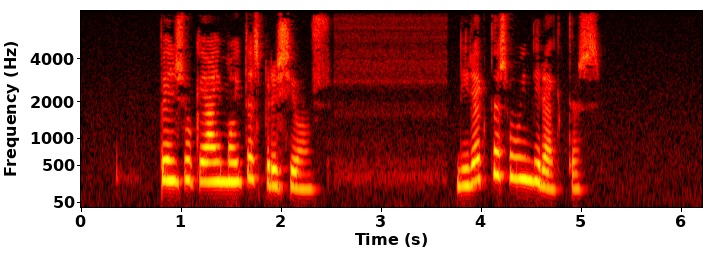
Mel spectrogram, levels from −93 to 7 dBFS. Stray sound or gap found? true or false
false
